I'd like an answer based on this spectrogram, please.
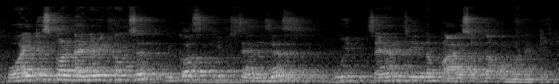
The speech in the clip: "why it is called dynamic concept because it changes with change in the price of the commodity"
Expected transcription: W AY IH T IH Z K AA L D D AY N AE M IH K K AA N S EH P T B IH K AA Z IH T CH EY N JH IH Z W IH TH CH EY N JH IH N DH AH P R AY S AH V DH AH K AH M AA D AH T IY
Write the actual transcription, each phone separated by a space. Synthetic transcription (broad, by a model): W AY IH T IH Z K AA L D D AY N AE M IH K K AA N S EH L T B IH K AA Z IH T S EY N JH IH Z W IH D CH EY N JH IH N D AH P R AY S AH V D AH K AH M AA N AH T IY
